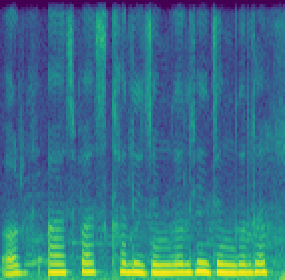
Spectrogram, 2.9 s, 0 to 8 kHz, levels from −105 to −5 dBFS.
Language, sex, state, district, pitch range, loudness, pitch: Hindi, female, Bihar, Patna, 235-250 Hz, -12 LUFS, 245 Hz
